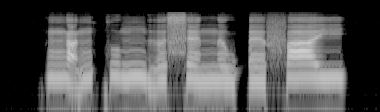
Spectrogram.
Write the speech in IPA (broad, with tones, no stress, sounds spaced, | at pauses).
ŋ a̰˧˥ ŋ k u˨˦ ŋ ɨ̰˧˥ ə̯ s ɛ˧ n ə˧ w ʔ ɛ˧ f a˧ j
